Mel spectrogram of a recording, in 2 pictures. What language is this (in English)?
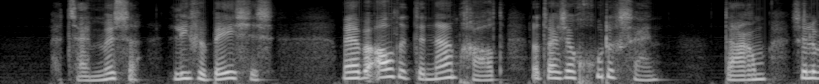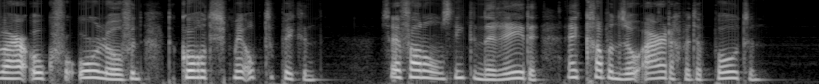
Dutch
